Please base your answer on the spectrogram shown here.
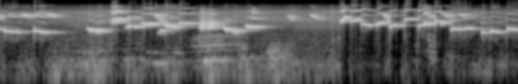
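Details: Greater green leafbird pouring out 'gacor' song: slurred whistles and varied mimicking chatter, a brief lull, then a run of crisp, rising whistled notes repeated rapidly.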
